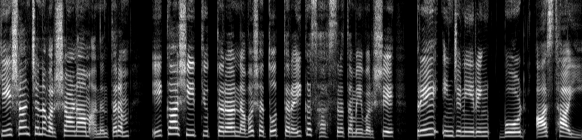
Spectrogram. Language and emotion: Sanskrit, neutral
